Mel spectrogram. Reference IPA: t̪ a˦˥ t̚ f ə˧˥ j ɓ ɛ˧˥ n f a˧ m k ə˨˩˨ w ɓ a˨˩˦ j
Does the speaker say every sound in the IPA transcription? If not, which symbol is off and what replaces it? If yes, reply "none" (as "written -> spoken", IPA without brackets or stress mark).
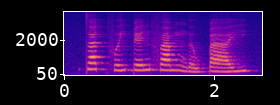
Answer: k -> ŋ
